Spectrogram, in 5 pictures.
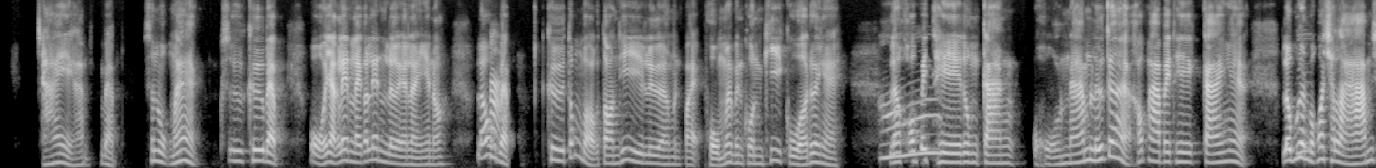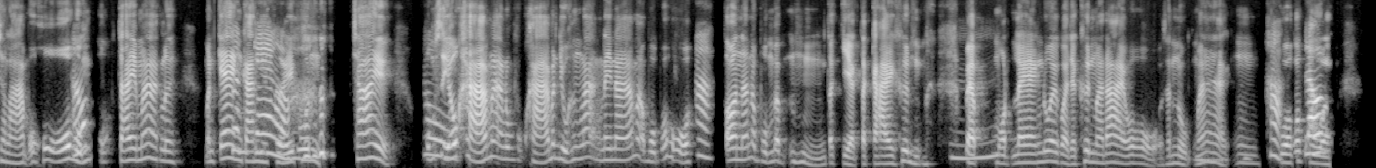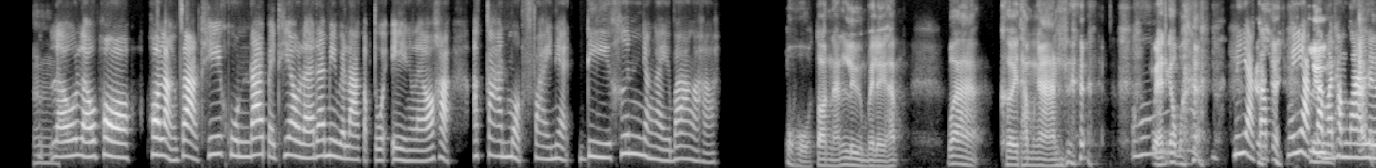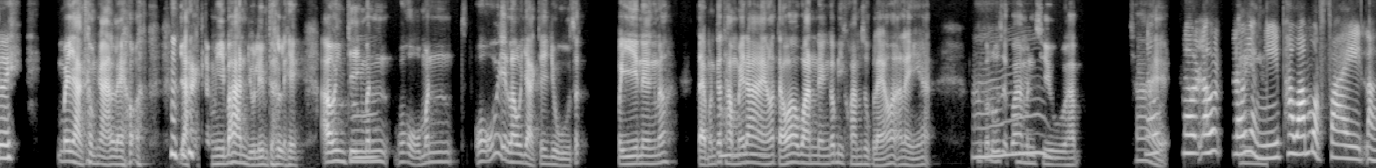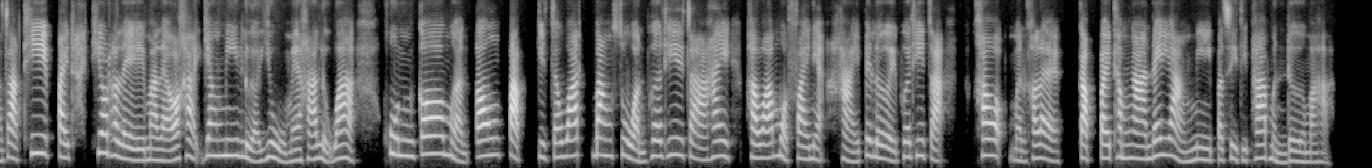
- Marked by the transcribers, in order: tsk; chuckle; chuckle; laugh; laughing while speaking: "เหมือนกับว่า เออ ใช่"; laughing while speaking: "ไม่อยากทำงานแล้ว อยากจะมีบ้านอยู่ริมทะเล"; chuckle; laugh
- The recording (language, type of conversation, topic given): Thai, podcast, เวลารู้สึกหมดไฟ คุณมีวิธีดูแลตัวเองอย่างไรบ้าง?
